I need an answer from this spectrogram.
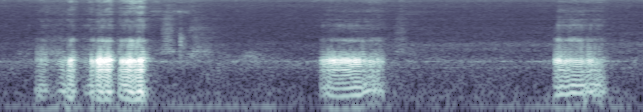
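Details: A sleeping dog snoring heavily at bedtime: rough, rasping snores with a quick cluster of short snorts, then two longer drawn-out snores about three seconds apart, with a quiet room hiss between them.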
